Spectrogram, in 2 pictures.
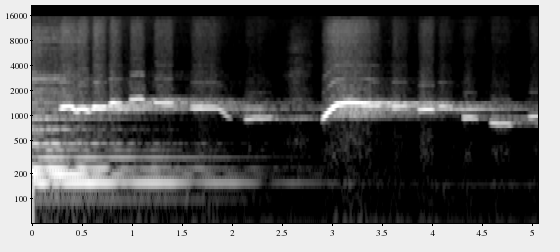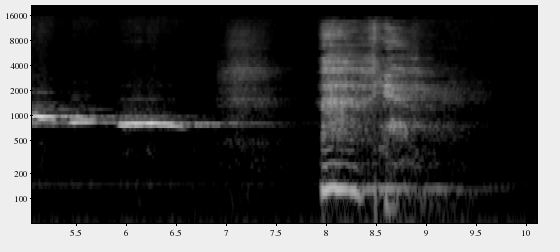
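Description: Closing bars of an acoustic folk song: a whistled melody, sliding between notes, over a fading guitar chord, dying away by about seven seconds in. A brief breathy sound comes near the end.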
